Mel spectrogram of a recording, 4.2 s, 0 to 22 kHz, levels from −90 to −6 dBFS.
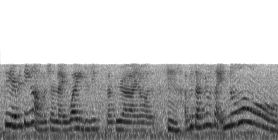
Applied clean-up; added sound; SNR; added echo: none; Crack; 19 dB; none.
